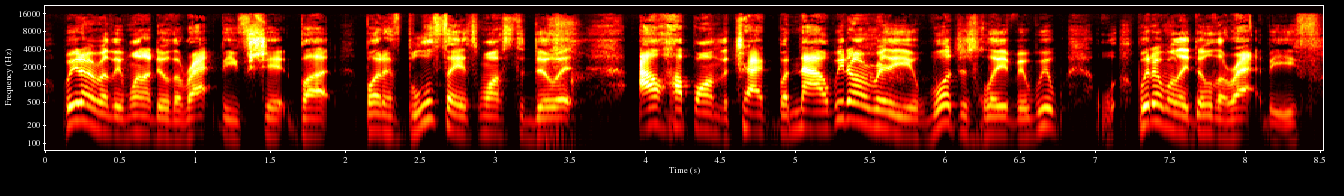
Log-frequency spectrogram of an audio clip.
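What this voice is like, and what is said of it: Imitates another person's voice. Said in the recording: “That was a pretty good impersonation... I'm hella good at impersonations.”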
